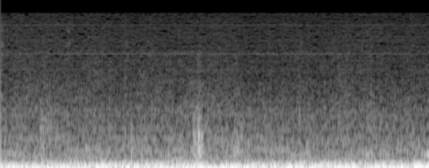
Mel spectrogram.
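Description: A steady low rumble and hum, with a faint brief sound about two seconds in.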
